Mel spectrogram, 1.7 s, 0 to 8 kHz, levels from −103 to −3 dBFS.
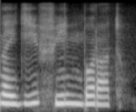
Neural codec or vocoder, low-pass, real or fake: autoencoder, 48 kHz, 32 numbers a frame, DAC-VAE, trained on Japanese speech; 7.2 kHz; fake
